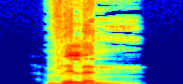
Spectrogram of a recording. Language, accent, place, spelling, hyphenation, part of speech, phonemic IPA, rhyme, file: German, Germany, Berlin, Willen, Wil‧len, noun, /ˈvɪlən/, -ɪlən, De-Willen.ogg
- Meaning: 1. alternative form of Wille (“will”) 2. inflection of Wille: dative/accusative singular 3. inflection of Wille: all-case plural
